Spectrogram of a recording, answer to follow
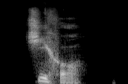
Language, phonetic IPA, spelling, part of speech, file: Polish, [ˈt͡ɕixɔ], cicho, adverb / interjection, Pl-cicho.ogg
